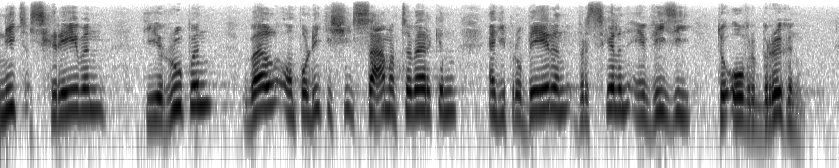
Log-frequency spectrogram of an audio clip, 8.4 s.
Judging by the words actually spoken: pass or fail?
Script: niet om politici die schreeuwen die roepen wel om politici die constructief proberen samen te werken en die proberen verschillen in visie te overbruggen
fail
